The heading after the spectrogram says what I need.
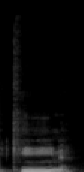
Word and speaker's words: Kuenn: peeve of mine uh people who are unfamiliar with Mr Keane often mispronounces his name as or something similar but it is gonna focus a little bit it is Harvey Keane it's how it's pronounced he was a um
